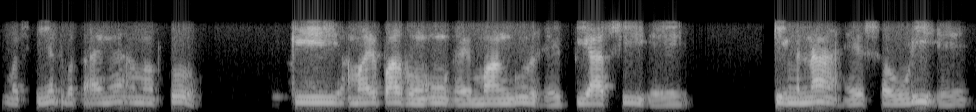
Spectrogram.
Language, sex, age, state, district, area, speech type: Hindi, male, 30-45, Uttar Pradesh, Jaunpur, rural, conversation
